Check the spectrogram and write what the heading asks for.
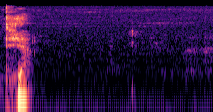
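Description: A voice says one short word, then pauses in near silence, broken only by one faint click a little past the middle.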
